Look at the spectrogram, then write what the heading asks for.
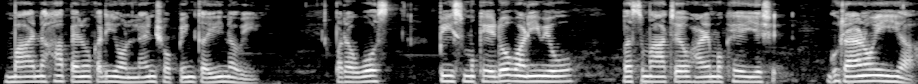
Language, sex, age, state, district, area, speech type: Sindhi, female, 45-60, Gujarat, Surat, urban, spontaneous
